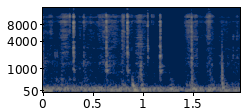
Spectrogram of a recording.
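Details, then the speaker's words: Ford Escape turn signals intermittently cut out while hazards work; sharp dry relay ticks about twice a second over a low hum stop and restart as the blue fuse/relay box under the dash near the hood latch is moved; suspected shorted wire or burnt pins. "There it goes. It just shut off, see? And if we hit it again, you hear it clicking again."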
